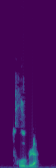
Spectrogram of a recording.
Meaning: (noun) plural of trouble; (verb) second-person singular present indicative/subjunctive of troubler
- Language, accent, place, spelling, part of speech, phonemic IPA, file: French, France, Lyon, troubles, noun / verb, /tʁubl/, LL-Q150 (fra)-troubles.wav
